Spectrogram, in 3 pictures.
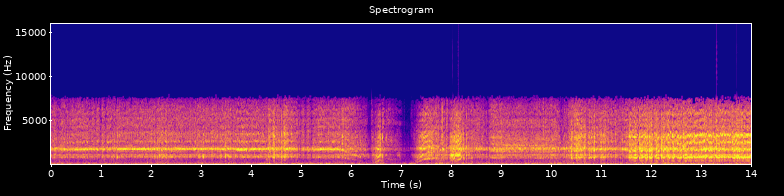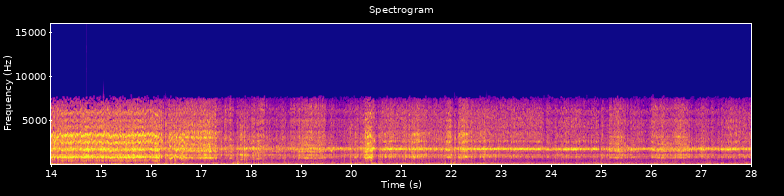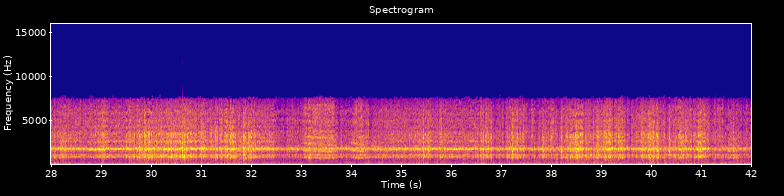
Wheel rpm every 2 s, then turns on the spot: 230, 230, 190, 80, 210, 220, 200, 190, 190, 210, 230, 230, 230, 230, 230, 230, 220, 230, 230, 230, 230.
none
